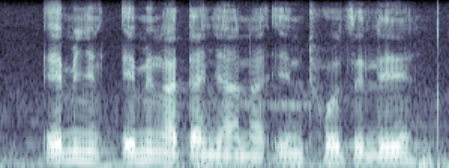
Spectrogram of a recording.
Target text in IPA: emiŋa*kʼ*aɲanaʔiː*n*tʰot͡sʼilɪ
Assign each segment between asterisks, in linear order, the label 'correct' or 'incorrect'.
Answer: incorrect: tʼ, correct

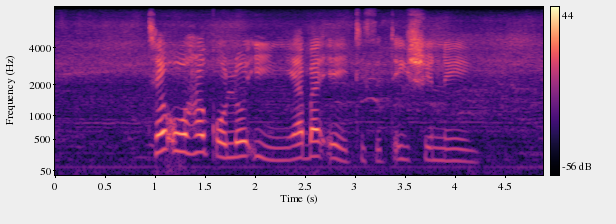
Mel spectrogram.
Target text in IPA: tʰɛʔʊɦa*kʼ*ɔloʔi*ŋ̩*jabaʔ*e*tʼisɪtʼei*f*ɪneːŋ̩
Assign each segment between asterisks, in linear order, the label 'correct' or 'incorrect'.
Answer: correct, correct, correct, incorrect: ʃ

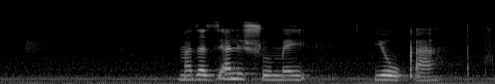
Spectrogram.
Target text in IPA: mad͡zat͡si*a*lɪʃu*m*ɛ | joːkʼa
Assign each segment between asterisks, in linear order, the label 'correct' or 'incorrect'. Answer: correct, correct

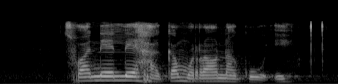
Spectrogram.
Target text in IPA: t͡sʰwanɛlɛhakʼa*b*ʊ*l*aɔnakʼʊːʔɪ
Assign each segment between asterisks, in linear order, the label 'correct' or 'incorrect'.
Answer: incorrect: m, incorrect: r

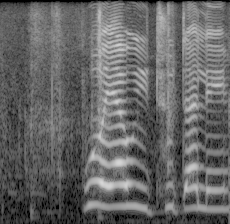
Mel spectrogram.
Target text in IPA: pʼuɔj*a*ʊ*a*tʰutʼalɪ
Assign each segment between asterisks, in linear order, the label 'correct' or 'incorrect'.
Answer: correct, incorrect: i

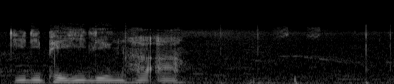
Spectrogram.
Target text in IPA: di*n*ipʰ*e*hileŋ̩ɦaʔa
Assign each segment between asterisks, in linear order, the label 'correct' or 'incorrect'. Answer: incorrect: d, correct

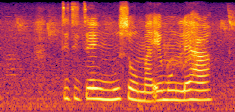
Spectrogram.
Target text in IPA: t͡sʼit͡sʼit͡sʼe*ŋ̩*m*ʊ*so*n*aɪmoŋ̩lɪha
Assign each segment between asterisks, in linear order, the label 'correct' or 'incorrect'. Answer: correct, incorrect: u, incorrect: m

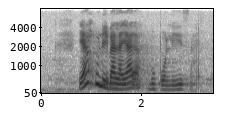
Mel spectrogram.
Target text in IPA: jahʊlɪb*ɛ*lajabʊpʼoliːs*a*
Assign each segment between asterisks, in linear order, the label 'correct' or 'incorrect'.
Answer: incorrect: a, correct

